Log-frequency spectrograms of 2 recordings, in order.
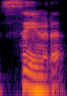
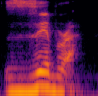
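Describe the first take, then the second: First: The word starts with a hissing S sound. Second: The word starts with a buzzing Z sound. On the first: The speaker calls it wrong. "no vamos a decir" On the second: The speaker calls it right.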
